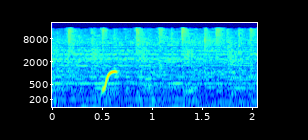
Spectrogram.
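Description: Background music, with a single short rising electronic 'bloop' sound effect, like a water drop, about half a second in.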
